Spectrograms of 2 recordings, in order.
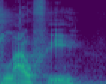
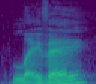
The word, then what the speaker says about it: Laufey: She I always thought her name was Laufey. Laufey? Yeah, look at how it's spelled. What is it? Leve. Jeez. She's from Iceland. You were dead wrong.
